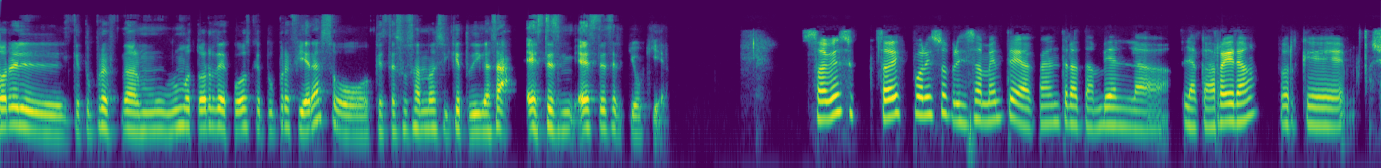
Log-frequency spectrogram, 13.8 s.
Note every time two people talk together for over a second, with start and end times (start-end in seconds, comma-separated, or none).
none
